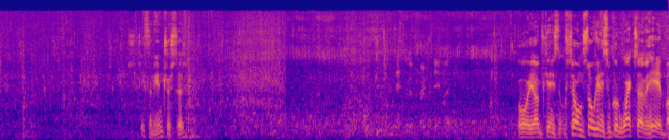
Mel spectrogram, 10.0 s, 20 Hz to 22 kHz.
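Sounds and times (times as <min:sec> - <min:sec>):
sea and wind wash: 0:00.0 - 0:10.0.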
